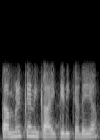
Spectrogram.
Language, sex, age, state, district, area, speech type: Tamil, female, 18-30, Tamil Nadu, Namakkal, urban, conversation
